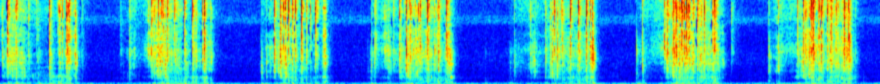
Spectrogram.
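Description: Long nails scratch and rub a textured plastic car dashboard panel near the vent, a hollow plastic shell. Bursts of dry, bright, raspy scratching alternate with short quiet pauses over a steady low hum.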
